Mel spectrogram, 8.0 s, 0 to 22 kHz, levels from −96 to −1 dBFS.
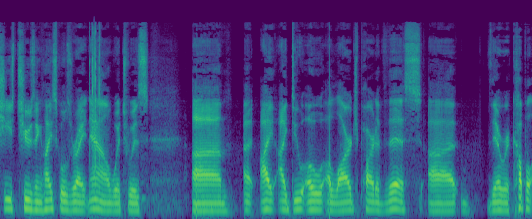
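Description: A speech clip with two kinds of fault. From 1.34 to 1.53 s, just before "which was", a burst of scratching noise sits nearly as loud as the voice, likely cable scratch noise from a worn contact being moved. At 2.95, 4.94 (just before "large part of this") and 6.92 s (right after "part of this uh"), brief skips recur every 2 s. These are an overlap between stream segments, where a few tens of milliseconds are trimmed at each segment join.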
